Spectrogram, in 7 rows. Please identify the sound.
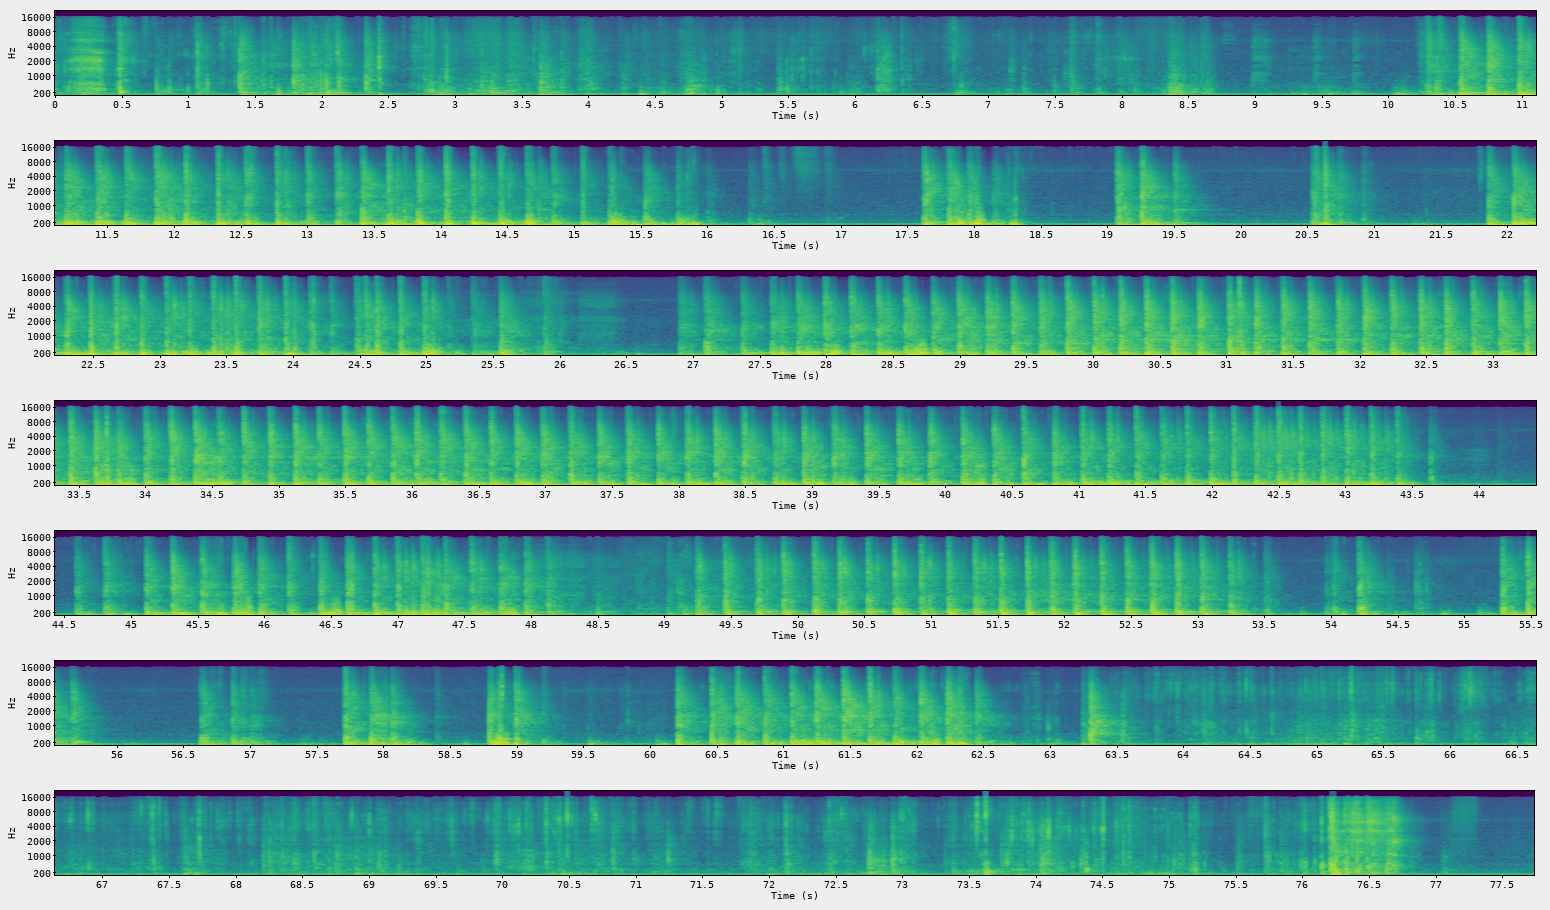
bomp baloon
An inflated balloon toy attached to a rubber band that is bumped around. I tie it off at the beginning, and untie it at the end, letting the air escape so it flies across the room.
Recorded with a Canon GL-2 internal microphone.
unprocessed, repetitions, request, toy, balloon, bounce, ball, toys, thump, bump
